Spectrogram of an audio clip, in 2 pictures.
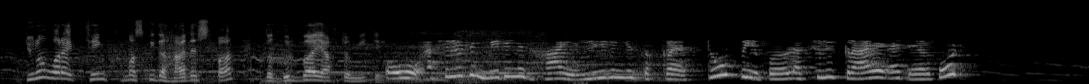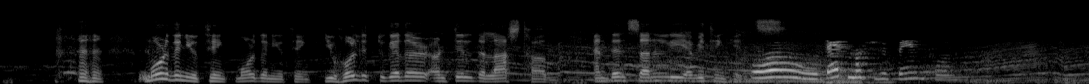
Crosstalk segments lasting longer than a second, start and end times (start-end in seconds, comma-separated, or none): none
